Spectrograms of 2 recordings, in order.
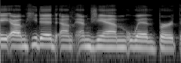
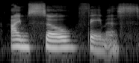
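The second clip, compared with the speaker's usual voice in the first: ordinary delivery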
